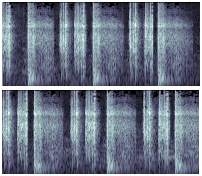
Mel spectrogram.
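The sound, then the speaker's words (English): Shotgun blasts fired at an armadillo: many loud, sharp reports crack out in quick clusters of two to four, repeating across several seconds with brief gaps between the groups. “Hurry, get the shotgun and shoot it.”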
